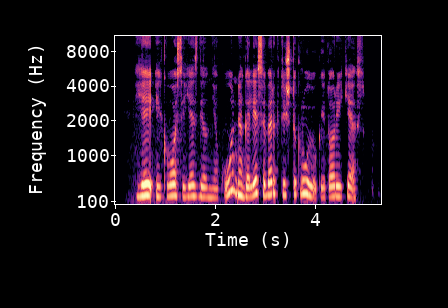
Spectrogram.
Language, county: Lithuanian, Kaunas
